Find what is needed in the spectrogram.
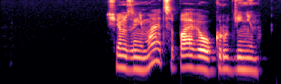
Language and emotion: Russian, neutral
